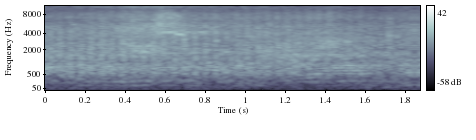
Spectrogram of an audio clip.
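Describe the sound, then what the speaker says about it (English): Military helicopters, two-crew versions of the Squirrel, flying at the Australian International Air Show 2009: a loud, continuous rotor and engine roar close by. "Helicopters are the military version of the Spartan Squirrels"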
